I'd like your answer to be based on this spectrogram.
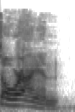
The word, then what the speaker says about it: Orion: It's Orion. – It's Orion like the Constellation, but it doesn't... He doesn't feel like an Orion to me.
